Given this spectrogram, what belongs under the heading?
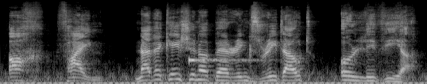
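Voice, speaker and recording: An actress playing an imperious, evil submarine captain with a cartoonish German accent, barking orders in an audio comedy. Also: female voice, fairly low pitch, big pitch swings, a little slow, bright, forceful tone, slight background noise, full character voice. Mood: exasperated. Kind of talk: comedic audio drama acting. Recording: music bed behind the voice.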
